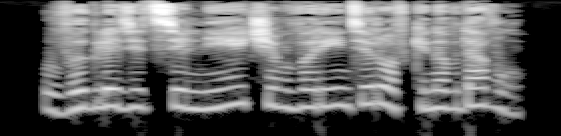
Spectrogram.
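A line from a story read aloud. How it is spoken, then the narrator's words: Whisper. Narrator (Russian): шепнула Сумми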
